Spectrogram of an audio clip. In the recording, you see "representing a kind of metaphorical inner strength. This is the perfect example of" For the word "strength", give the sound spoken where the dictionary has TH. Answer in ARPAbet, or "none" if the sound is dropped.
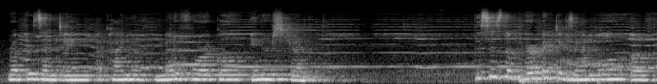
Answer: TH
